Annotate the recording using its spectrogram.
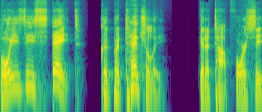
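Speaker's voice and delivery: drawn-out, deliberately slow, careful word-by-word speech. Show host telling listeners something before a break, speaking slowly. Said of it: "let me speak slowly".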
